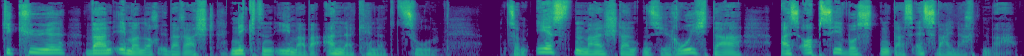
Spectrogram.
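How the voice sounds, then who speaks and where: A man reading a story aloud, slow and expressive. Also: lowish voice, breathy edge, dry recording, studio quality. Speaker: narrator.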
